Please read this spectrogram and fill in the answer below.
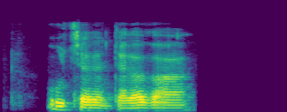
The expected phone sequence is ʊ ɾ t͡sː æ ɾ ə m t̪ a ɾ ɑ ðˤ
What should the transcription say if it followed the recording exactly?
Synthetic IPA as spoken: ʊ ɾ t͡sː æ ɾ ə n t̪ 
